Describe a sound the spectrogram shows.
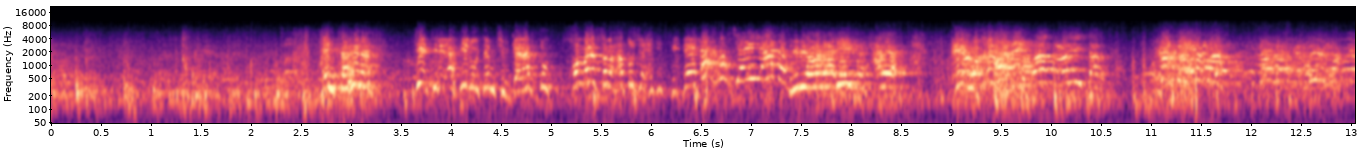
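Men shout and argue excitedly in a crowd.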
